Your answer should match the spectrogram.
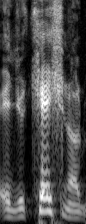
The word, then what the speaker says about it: educational: We'll be talking about your educational background. Alors, accent tonique là, quand on peut se publier là, il tombe sous troisième syllabe là.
